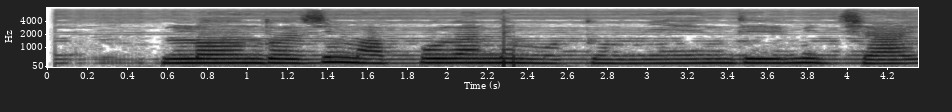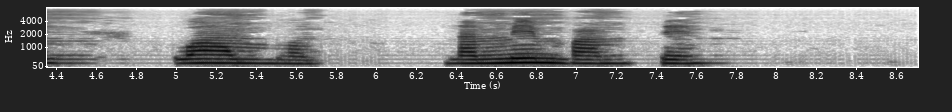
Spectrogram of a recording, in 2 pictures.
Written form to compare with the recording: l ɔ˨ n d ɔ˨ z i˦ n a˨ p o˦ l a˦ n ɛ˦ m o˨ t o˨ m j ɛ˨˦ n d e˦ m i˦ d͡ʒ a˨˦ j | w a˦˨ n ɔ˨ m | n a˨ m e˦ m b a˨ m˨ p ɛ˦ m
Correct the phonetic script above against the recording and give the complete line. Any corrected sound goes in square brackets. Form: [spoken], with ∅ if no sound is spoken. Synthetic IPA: l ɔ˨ n d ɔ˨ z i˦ [m] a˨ p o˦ l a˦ n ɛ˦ m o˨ t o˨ m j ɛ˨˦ n d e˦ m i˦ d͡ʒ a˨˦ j | w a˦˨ [m] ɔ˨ m | n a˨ m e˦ m b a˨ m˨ p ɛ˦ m

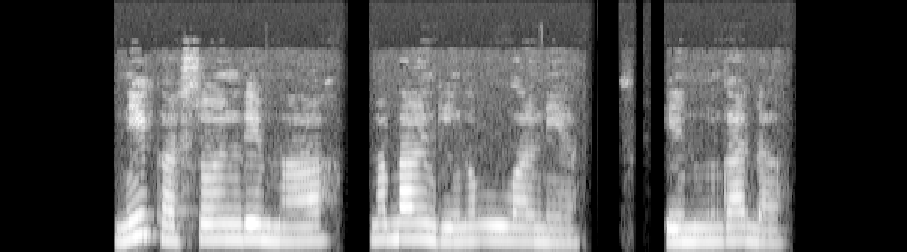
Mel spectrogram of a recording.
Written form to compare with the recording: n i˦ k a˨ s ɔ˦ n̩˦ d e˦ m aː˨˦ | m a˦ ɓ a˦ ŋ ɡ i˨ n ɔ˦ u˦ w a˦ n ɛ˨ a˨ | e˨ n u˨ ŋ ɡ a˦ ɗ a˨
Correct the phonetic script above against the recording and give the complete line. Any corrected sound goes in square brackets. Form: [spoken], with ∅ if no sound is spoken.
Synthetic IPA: n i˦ k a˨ s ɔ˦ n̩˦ d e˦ m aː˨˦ | m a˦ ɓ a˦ ŋ ɡ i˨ n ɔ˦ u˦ w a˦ n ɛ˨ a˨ | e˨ n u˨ ŋ ɡ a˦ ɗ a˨

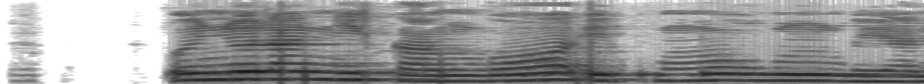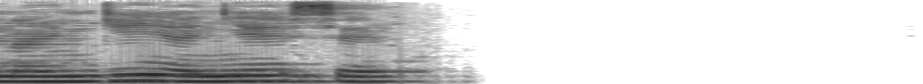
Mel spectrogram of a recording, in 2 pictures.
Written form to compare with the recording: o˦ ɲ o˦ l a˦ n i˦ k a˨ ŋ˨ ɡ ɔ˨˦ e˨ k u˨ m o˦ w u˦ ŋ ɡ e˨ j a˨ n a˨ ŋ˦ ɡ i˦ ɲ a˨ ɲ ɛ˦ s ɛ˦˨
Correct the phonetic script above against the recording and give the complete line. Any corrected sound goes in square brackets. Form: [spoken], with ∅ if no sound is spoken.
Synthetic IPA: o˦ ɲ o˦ l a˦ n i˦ k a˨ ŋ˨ ɡ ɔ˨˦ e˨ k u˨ m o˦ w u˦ ŋ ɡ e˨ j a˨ n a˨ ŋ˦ ɡ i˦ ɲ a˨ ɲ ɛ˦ s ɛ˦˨

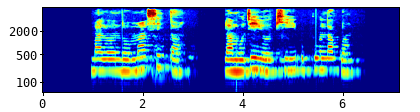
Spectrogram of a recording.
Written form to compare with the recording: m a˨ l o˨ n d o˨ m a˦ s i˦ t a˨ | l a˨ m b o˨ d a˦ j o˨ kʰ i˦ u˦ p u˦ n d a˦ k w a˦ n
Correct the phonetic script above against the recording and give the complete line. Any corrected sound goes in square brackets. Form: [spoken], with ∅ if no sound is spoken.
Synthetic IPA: m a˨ l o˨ n d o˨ m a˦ s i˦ t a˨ | l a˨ m b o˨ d [i˦] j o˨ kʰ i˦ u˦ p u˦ n d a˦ k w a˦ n

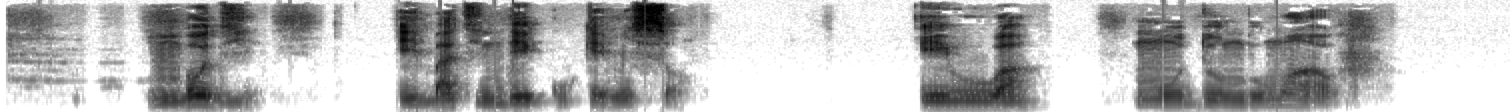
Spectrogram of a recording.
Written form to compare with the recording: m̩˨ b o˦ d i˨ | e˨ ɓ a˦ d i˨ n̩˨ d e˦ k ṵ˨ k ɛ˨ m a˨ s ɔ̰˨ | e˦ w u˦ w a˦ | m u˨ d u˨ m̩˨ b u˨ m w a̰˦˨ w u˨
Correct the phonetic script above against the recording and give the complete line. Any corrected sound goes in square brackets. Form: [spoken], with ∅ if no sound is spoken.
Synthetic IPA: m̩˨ b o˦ d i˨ | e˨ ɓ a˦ [t] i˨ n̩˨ d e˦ k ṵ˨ k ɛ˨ m [i˨] s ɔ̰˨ | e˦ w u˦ w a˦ | m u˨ d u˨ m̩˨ b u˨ m w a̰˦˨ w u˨

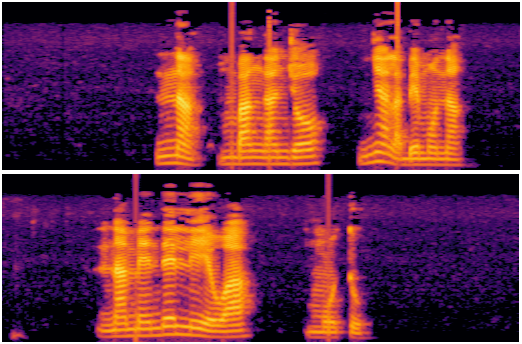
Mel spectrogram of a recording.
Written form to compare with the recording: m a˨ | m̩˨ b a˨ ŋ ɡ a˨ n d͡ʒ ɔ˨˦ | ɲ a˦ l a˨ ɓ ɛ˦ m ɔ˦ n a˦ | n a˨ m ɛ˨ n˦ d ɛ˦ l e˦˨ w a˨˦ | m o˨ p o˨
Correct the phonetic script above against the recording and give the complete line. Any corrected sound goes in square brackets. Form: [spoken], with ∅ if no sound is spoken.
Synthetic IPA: [n] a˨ | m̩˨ b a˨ ŋ ɡ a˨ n d͡ʒ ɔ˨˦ | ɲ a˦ l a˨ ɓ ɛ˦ m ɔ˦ n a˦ | n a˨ m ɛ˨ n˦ d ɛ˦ l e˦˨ w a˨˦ | m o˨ [t] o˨

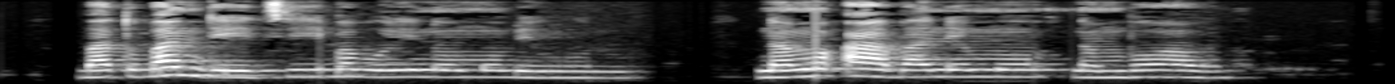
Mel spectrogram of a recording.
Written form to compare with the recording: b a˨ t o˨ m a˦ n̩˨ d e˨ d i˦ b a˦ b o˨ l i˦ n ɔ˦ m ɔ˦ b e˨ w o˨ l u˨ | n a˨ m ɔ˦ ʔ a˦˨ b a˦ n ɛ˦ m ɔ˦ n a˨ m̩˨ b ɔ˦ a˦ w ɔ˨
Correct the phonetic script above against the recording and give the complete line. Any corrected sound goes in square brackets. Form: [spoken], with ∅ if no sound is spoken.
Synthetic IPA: b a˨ t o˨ [b] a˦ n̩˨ d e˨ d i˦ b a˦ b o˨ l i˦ n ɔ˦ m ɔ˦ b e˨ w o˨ l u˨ | n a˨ m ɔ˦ ʔ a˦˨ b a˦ n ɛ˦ m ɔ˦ n a˨ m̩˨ b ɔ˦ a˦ w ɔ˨

